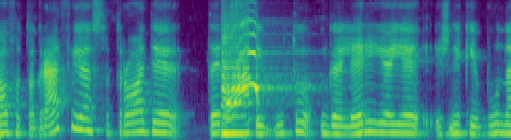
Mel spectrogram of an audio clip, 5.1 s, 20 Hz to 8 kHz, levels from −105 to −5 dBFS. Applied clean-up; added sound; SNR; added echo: none; Musical instrument; -2 dB; none.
